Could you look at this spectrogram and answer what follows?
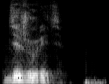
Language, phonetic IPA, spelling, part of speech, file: Russian, [dʲɪˈʐurʲɪtʲ], дежурить, verb, Ru-дежурить.ogg
- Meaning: to be on duty, to keep vigil, to keep watch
